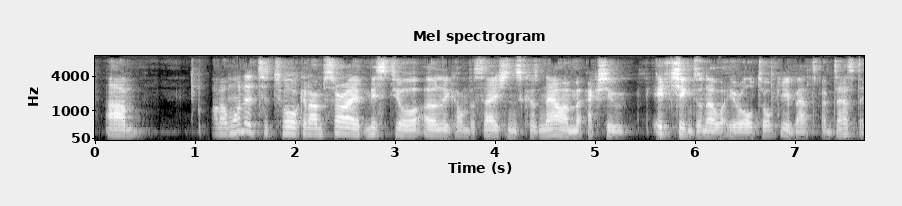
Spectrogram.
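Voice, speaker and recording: Talking at a very fast pace, a man with an Australian accent uses lively intonation and a fairly high pitch. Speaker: volunteering researcher and consultant. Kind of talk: online presentation.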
